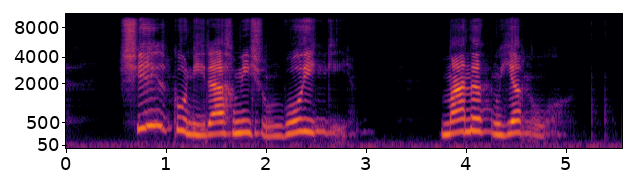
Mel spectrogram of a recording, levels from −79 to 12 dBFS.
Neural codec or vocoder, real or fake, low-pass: autoencoder, 22.05 kHz, a latent of 192 numbers a frame, VITS, trained on many speakers; fake; 9.9 kHz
